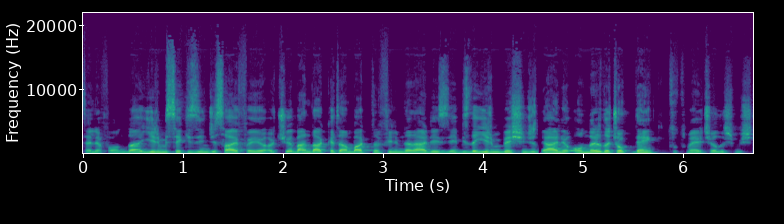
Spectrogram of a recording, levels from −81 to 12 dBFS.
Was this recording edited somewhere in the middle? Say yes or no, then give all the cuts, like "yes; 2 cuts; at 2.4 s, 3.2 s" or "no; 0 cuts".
yes; 1 cut; at 4.5 s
